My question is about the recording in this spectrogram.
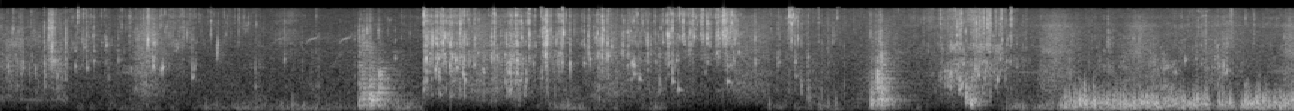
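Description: Water splashing and trickling in irregular strokes, with louder splashes about two and a half and six seconds in; from about seven seconds a steadier, denser rushing noise takes over.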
